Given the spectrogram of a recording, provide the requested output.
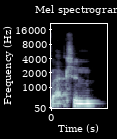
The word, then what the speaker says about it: Akshun: So I'm the sort of co-founder and CEO of Akshun, AKSHUN, as everybody continually makes me kind of pronounce it for them.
